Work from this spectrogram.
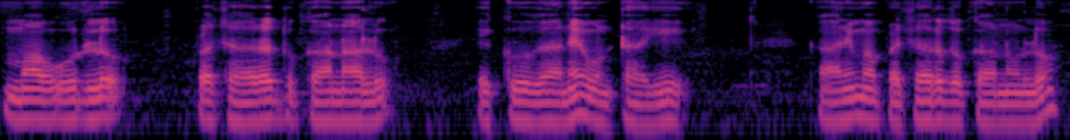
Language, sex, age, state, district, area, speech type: Telugu, male, 60+, Andhra Pradesh, East Godavari, rural, spontaneous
